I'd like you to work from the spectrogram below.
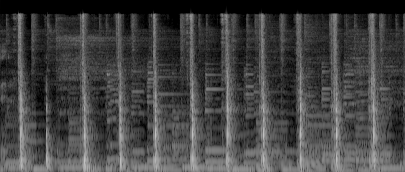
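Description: Knife thinly slicing a peeled onion for onion gratin soup: many steady, evenly spaced chops hitting the cutting board in a brisk, regular rhythm, fairly loud and with no talk over them.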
